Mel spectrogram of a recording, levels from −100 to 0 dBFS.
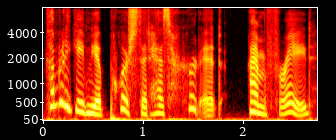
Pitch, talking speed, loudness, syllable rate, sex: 235 Hz, 260 wpm, -18 LUFS, 6.8 syllables/s, female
